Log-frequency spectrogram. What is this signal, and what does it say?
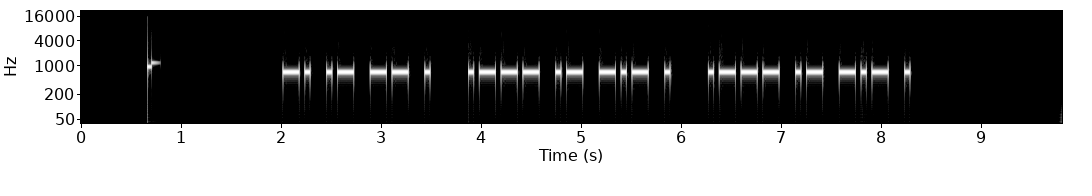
Morse code, heard as a keyed tone, about 21 wpm, 700 Hz. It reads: NAME JAKE JAKE
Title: Practice QSO - Exchange 1 - Beginning - 22wpm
